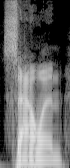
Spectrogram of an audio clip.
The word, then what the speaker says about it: Samhain: is short for uh samhain which is it's pronounced samhain and it's spelled samhain uh s-a-m-h-e-i-n which is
